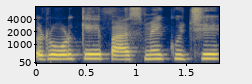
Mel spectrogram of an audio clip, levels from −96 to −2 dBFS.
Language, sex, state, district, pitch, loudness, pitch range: Hindi, female, Chhattisgarh, Sukma, 230 Hz, -14 LUFS, 220-235 Hz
